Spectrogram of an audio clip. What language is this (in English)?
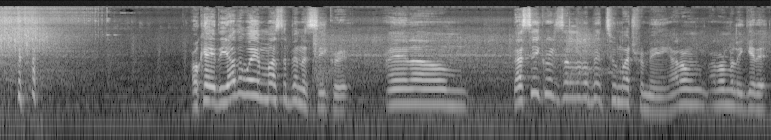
English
